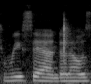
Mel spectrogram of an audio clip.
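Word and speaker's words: Rhysand: put rice on something like hey can you Ryon that that's what that sounds like and that's not even a word and then someone told me it's pronounced reand and I was like oh that makes sense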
